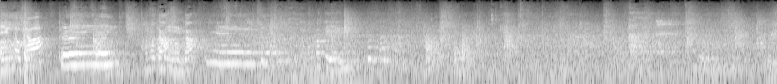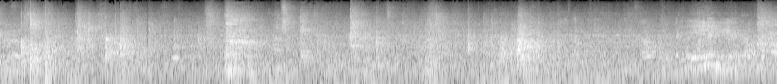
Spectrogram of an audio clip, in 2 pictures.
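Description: Several men chatter in the background of a large echoing hall.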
